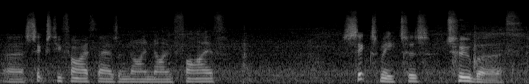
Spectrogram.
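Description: A man's voice: medium pitch, slow. A man, giving a casual walkaround of a motorhome at a show, thinking aloud as he goes. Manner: chatty, thinking aloud, mild remarks. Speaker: motorhome vlogger. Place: inside a motorhome at an indoor trade show. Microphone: handheld camera mic. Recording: noisy exhibition hall.

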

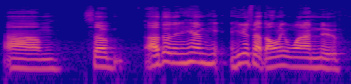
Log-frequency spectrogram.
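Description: A man in his thirties from southeast Georgia, a church music minister, answering interview questions in a measured way with pauses. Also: a little high, clean tone. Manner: measured, plain, pauses with ums. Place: living-room style studio set. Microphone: lapel mic.

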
